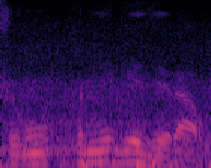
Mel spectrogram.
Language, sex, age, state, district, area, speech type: Bodo, male, 45-60, Assam, Kokrajhar, rural, spontaneous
